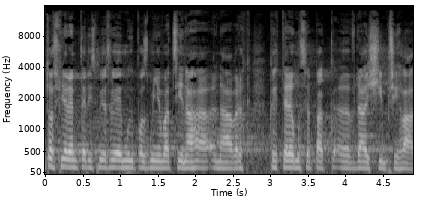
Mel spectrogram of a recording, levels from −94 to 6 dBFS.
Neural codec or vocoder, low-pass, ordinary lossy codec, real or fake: none; 14.4 kHz; MP3, 64 kbps; real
